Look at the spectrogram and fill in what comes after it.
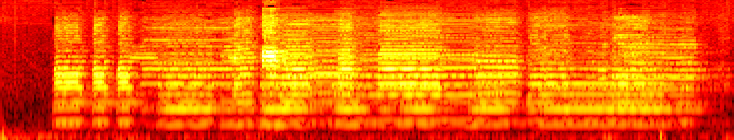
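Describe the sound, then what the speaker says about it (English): Car horns honking at an outdoor Mother's Day service, a sustained chorus of overlapping toots lasting several seconds, loud and close, with a low rumble of engines beneath. "If you can hear me, honk your horn."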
